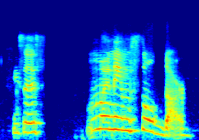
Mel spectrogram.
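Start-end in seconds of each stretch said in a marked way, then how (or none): 1.3-2.8 put-on heavy Russian accent, high and slow. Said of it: "in a thick Russian accent that I will now attempt to do".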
